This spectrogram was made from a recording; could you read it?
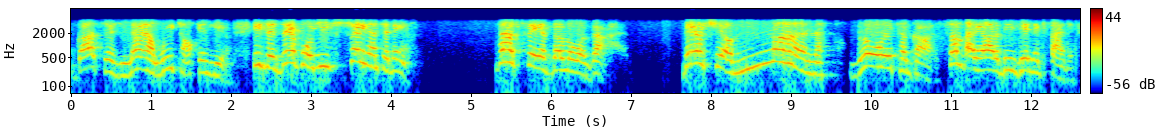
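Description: A woman preaching a fervent sermon, reading scripture and exhorting in an emphatic, declamatory way with repeated phrases. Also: extremely high pitch. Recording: tinny, phone-like narrowband sound.

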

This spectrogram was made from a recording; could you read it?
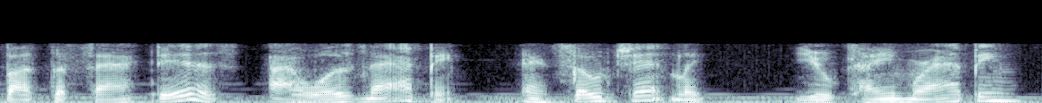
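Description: A man playing a solemn, haunted narrator in a portentous radio recital of a gothic poem. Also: on the low side. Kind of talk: dramatic poetry recital. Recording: thin phone-like band, music behind. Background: music.

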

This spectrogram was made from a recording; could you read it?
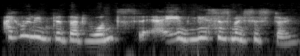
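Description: In slightly muffled sound, an actress plays a woman artist in a 1917 infirmary, troubled yet warm. The voice is breathy, bright and a little high, in audio drama style. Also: sing-song, normal speed, full character voice. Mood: teasing, embarrassed. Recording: dull, band-limited sound.

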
